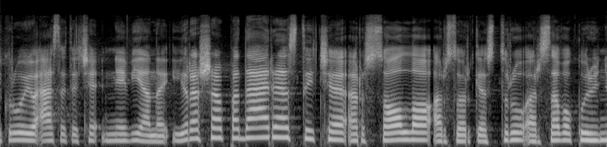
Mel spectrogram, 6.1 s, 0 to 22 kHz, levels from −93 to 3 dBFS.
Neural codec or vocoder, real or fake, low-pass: none; real; 14.4 kHz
